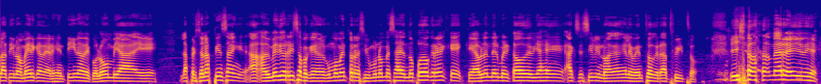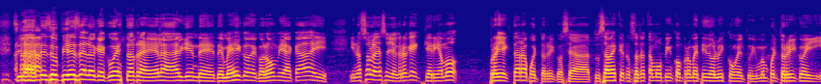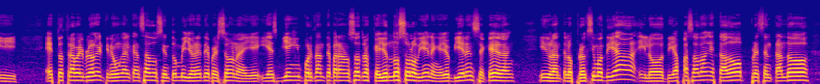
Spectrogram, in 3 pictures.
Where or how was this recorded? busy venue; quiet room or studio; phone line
busy venue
